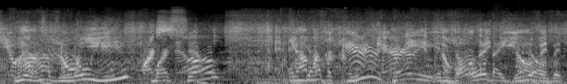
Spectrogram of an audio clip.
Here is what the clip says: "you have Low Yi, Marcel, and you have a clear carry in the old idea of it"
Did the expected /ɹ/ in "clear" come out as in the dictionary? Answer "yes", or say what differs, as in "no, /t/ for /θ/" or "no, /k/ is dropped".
yes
